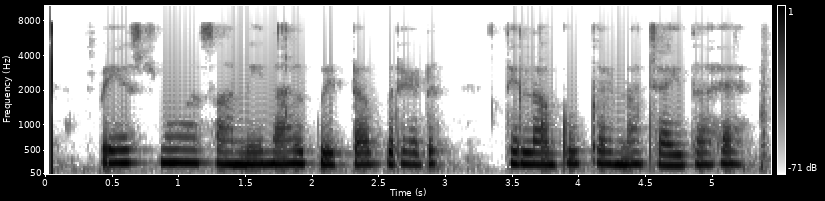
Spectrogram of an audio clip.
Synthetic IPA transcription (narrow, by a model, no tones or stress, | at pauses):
peːsʈnũːaːsaːniːnaːlbiːʈaːbɾeːɖ | t̪eːlaːɡuːkəɾnaːt͡ʃaːiːd̪aːɦɛː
